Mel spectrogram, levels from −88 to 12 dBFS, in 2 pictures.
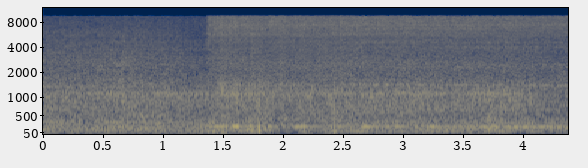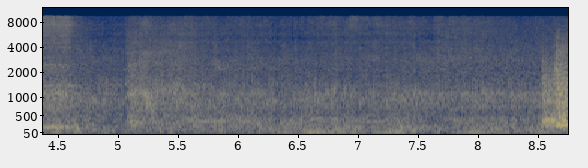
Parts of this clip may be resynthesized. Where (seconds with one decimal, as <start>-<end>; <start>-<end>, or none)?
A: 1.4-2.5; 4.8-7.7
